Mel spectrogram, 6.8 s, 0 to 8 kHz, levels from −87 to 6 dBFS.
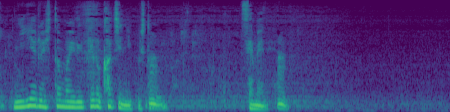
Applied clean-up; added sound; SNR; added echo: none; none; none; none.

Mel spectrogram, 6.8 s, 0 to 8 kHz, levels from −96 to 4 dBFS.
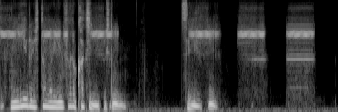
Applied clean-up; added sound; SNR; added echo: neural diffusion model UNIVERSE++.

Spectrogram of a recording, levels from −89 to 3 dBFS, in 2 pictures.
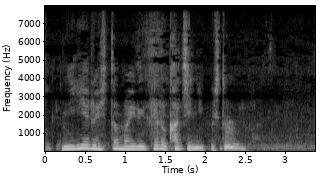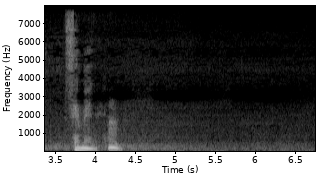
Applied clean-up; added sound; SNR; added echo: neural mask model Resemble Enhance denoiser.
